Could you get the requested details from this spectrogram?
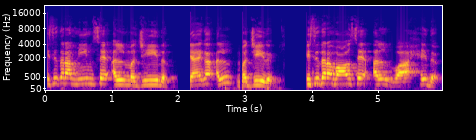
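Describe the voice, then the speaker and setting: Man teaching a grammar lesson, high voice. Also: a bit bright. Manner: asks questions then answers them himself; slows down to spell out example words. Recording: noisy recording.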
